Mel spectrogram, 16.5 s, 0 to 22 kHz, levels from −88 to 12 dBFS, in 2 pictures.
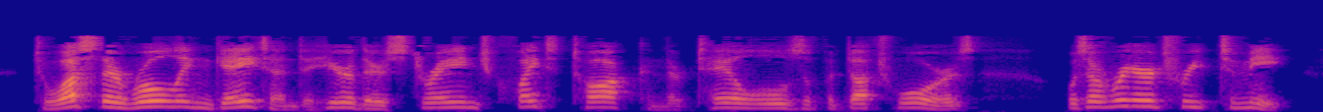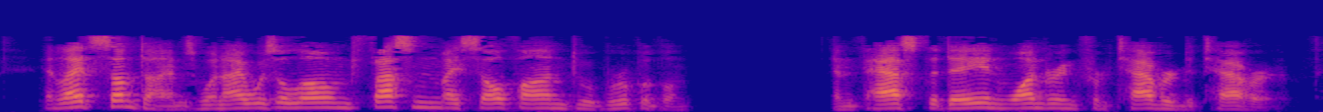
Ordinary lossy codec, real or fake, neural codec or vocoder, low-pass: MP3, 24 kbps; fake; codec, 16 kHz, 0.2 kbps, FocalCodec; 7.2 kHz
